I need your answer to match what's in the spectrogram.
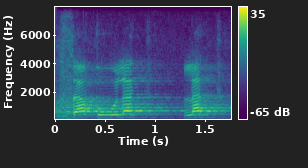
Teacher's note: huruf ta ada sedikit hams ya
